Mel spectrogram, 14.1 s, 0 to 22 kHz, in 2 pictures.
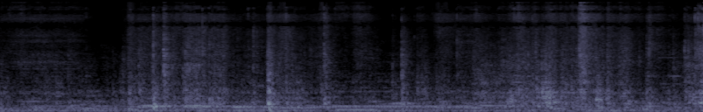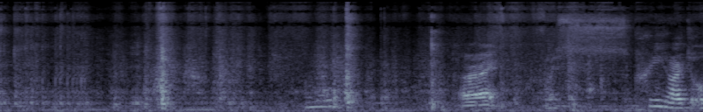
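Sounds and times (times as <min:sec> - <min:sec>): cardboard box scraping and rustling: 0:04.4 - 0:13.5.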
